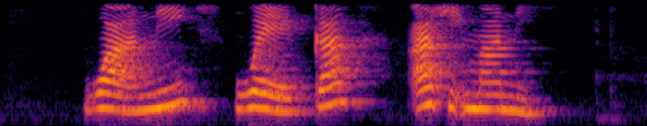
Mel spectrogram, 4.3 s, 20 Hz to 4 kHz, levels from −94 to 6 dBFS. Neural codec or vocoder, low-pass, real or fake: none; 3.6 kHz; real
